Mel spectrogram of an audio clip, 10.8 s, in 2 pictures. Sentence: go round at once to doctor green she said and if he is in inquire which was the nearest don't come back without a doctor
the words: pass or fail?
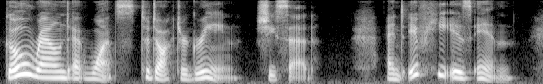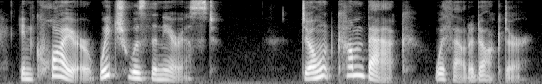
pass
